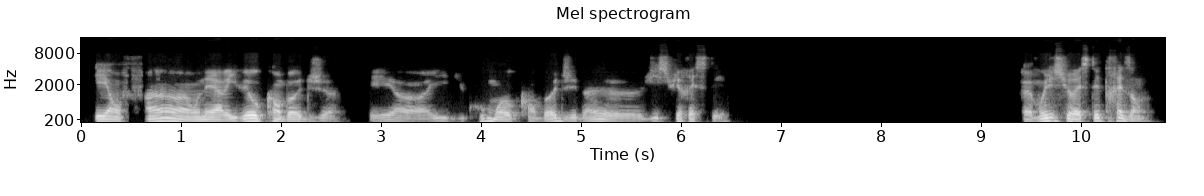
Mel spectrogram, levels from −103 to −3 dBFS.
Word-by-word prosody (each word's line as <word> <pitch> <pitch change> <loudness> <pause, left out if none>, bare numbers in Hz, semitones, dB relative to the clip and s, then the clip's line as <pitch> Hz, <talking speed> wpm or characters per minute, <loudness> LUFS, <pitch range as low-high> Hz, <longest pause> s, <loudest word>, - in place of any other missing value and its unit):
Et 115 0 +5
enfin, 115 +3 +2
on 100 0 +2
est 105 -1 +3
arrivé 95 +2 +2
au 130 -1 +9
Cambodge 100 -5 -1 0.4
et 100 +2 -6
heu, 85 -4 -6
et 90 +1 -7
du - - -20
coup, 120 - -8
moi, 110 -6 +2
au 95 - -3
Cambodge 95 +5 -3
et 95 - -3
ben, 90 +2 -6
heu, 85 -4 -4
j'y 90 - -7
suis - - -4
resté. - - -7 2.9
Heu, 105 - 0
moi, 115 +7 +5
j'y 140 - +2
suis 130 -1 0
resté 110 +4 +3
13 135 -4 0
ans. 90 0 -6
100 Hz, 155 wpm, -22 LUFS, 95-120 Hz, 2.9 s, au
